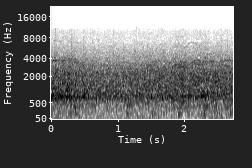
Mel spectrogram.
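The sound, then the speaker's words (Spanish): A football stadium crowd stands and applauds a player returning from injury, producing dense, continuous clapping that holds an even, loud level from start to finish. “Todo el público en pie, rascando con las botas el campo como si fuese un toro Mikel Oyarzabal.”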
